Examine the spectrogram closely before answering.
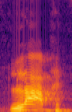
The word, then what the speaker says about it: laugh: लाफ, यहाँ देखिए LAUGH, यू के बाद क्या है, यू के बाद जी एच है, तो इसका प्रोनाउंसिएशन क्या होगा भाई, लाफ।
